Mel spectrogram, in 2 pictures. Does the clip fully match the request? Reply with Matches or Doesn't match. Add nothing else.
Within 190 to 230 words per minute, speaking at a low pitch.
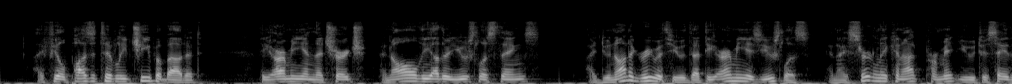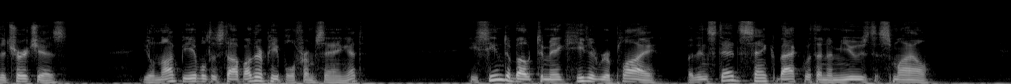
Matches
